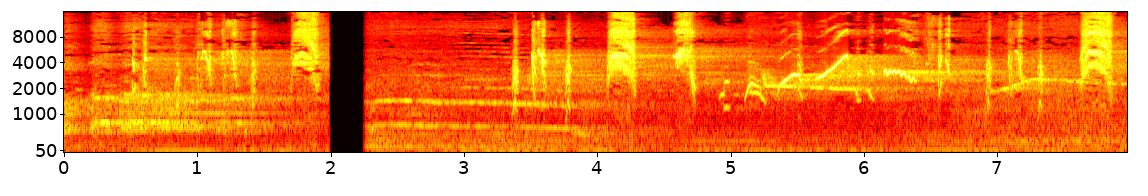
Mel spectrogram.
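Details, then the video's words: Oriental magpie-robin (kucica kampung) song used as a lure and training recording to make kacer birds sing. Loud whistled and sharp chirped phrases, some rising and falling slides, broken by a brief silent gap. "Banyak kacer LANGSUNG BUNYI dengan suara khas kacer ini MASTERAN KUCICA KAMPUNG"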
